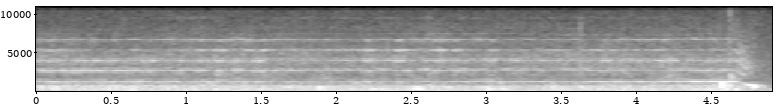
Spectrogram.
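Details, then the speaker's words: Electric bed motor humming with a faint whine, then a click as it stops: a CNA raises the resident's bed for proper body mechanics before taking a manual blood pressure in a skills demonstration. "I'm going to first start by raising the bed for proper body"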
